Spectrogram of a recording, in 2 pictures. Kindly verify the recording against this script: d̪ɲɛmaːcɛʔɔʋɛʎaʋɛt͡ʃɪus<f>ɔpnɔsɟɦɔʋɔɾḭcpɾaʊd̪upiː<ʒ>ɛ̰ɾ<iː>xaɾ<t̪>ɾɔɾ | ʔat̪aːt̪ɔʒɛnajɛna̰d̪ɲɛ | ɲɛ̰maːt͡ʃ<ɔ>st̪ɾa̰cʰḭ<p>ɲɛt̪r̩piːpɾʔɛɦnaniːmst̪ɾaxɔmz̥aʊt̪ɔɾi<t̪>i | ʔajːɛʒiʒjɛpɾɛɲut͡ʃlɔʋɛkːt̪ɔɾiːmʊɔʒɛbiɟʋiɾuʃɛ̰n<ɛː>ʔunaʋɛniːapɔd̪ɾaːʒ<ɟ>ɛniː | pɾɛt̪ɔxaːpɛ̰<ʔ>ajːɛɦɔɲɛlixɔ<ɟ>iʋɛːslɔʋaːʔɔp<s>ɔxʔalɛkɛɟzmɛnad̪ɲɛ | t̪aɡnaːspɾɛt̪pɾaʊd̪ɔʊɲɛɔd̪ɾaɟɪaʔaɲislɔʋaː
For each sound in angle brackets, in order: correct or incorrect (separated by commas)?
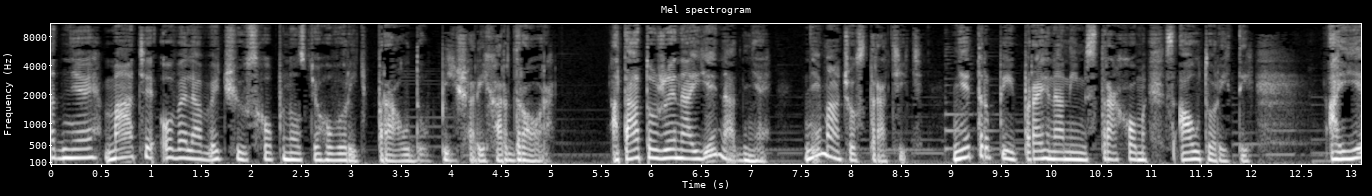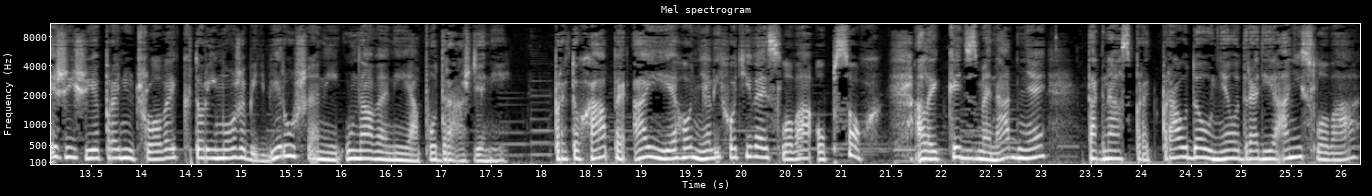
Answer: incorrect, incorrect, incorrect, incorrect, correct, incorrect, correct, incorrect, correct, correct, incorrect, correct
